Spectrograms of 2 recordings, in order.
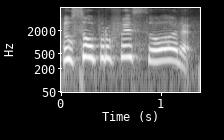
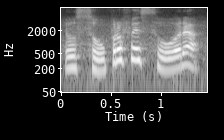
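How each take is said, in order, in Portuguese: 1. É dita com forte emoção, como uma exclamação. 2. É dita com uma entoação ascendente, de pergunta. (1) "eu exclamei" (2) "eu perguntei"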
